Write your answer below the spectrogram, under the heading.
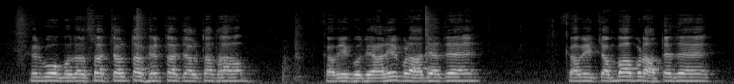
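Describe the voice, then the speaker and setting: A man with a high pitch speaks in a monotone, flat way, leaving long, frequent pauses amid noticeable background noise. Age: 80s+. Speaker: Islamic cleric and madrasa teacher. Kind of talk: interview answer.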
